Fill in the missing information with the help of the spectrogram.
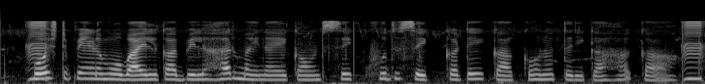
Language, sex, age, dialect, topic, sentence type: Bhojpuri, female, 25-30, Western, banking, question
